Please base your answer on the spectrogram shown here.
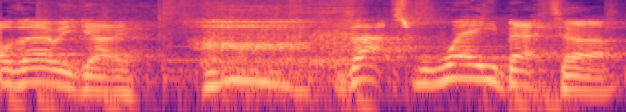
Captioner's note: gasping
